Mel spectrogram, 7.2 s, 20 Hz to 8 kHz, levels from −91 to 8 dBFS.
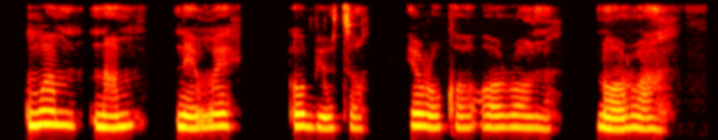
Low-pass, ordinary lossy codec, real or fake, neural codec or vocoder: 7.2 kHz; none; real; none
